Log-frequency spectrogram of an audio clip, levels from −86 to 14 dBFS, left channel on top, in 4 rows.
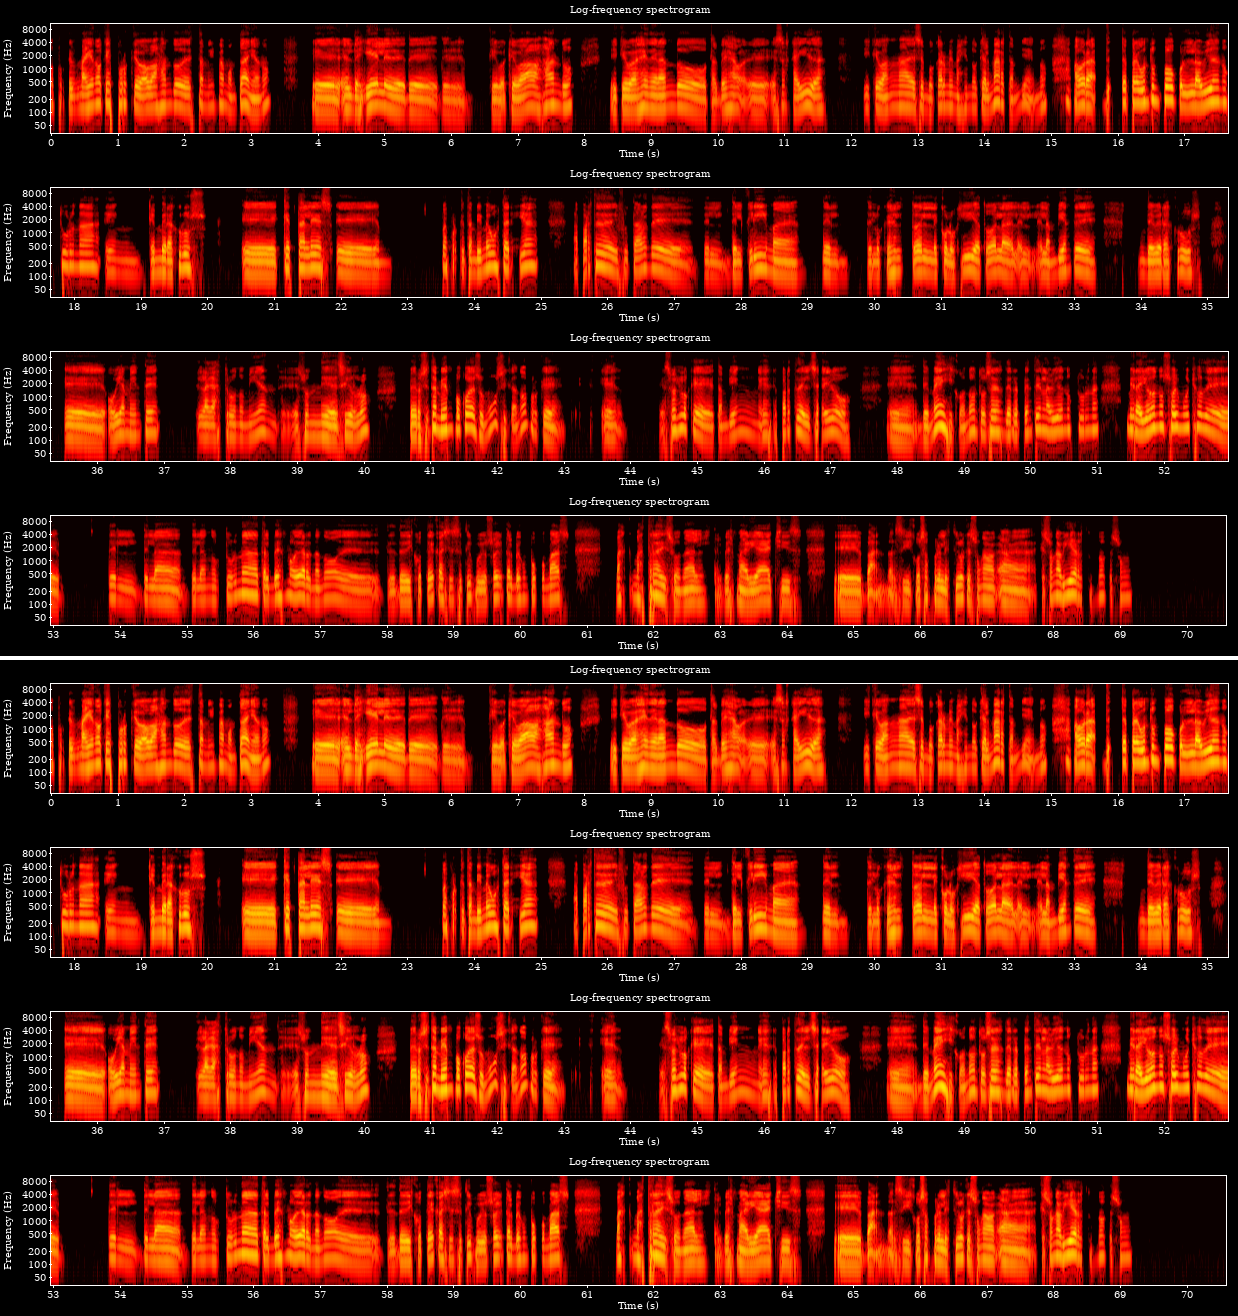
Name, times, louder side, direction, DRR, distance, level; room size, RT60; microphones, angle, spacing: voice 1, 0.0-3.3 3.6-3.7 3.9-6.2 6.6-11.6 12.2-15.7 16.1-20.0 20.5-22.8 23.5-25.3 25.6-28.9 29.2-29.6 29.9-35.2 35.5-36.9 37.5-43.0 43.6-43.9 44.4-47.6 47.9-53.1 53.8-61.2 61.5-69.2, right 3 dB, 35° right, 0.8 m, -29 dB
open air
head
